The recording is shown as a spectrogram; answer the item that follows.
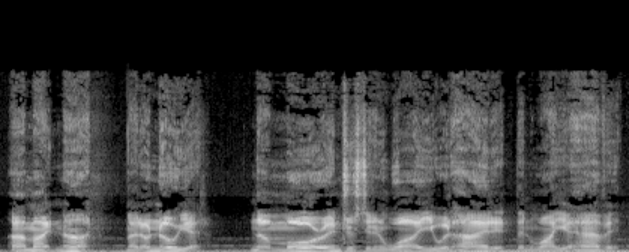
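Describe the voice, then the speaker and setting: Over clear music in the background, a man performs a put-on character voice. It sounds raspy at a medium pitch, with ordinary pitch variation. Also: moderate pace. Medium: read story. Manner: blunt, calm, probing.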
